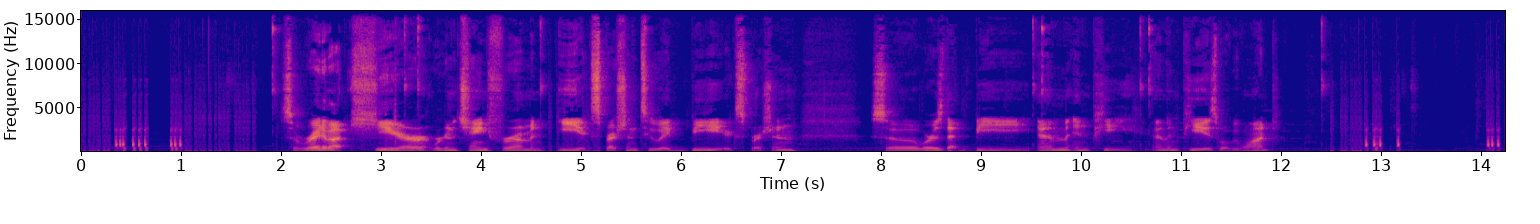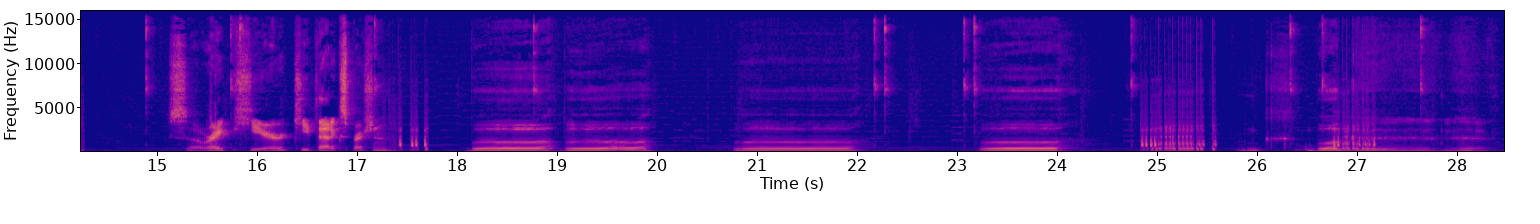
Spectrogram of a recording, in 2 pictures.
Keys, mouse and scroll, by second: 3.0 i, 4.6-5.6 drag, 9.5-10.7 drag, 12.4-14.9 drag, 15.3 l, 17.1 i, 17.1-18.8 drag, 22.2 click, 23.0 click, 24.7-26.3 drag, 26.6-27.6 drag.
